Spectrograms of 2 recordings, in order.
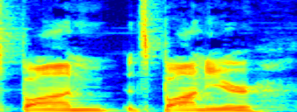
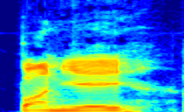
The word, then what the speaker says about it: Bonnier: Yeah, it's Bonnier. It got Americanized. I'm French Canadian, so it was Bonnier.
